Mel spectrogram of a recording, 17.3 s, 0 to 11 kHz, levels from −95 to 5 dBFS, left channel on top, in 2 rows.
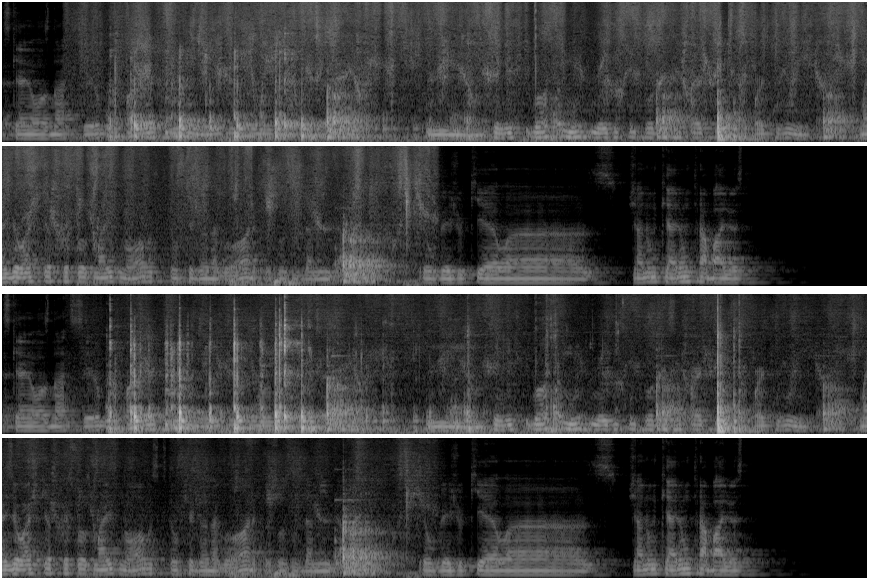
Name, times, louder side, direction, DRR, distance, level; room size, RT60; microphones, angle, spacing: voice 1, 0.0-8.1 8.6-12.4 12.8-16.1, equal, 5° right, 9 dB, 0.5 m, -46 dB
sound 1, 0.6-13.0, left 12 dB, 70° left, 0.7 m, -47 dB
sound 2, 1.0-7.6, right 6 dB, 75° right, 0.4 m, -37 dB
sound 3, 3.2-5.2 6.5-7.4 8.1-8.6 8.9-9.0 9.8-9.9 11.3-12.8, equal, 45° right, 3.3 m, -42 dB
12.5 x 12.0 x 3.0 m, 0.78 s
head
